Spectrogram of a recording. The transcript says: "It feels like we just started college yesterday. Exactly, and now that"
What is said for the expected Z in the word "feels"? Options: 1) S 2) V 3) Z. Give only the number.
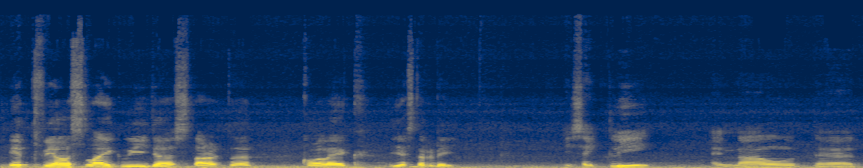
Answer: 1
